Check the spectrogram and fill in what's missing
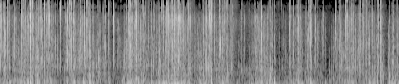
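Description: A full, clear plastic polybag holding folded black clothing with a white tag is squeezed and crinkled by hands with red nails close to the microphone. Dense, bright crinkling and crackling rustles on continuously in irregular bursts.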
